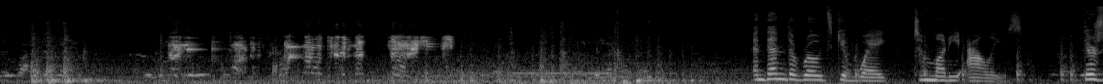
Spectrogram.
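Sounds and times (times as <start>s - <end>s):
vehicle convoy noise: 0.3s - 8.8s
voices speaking: 1.4s - 4.8s.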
